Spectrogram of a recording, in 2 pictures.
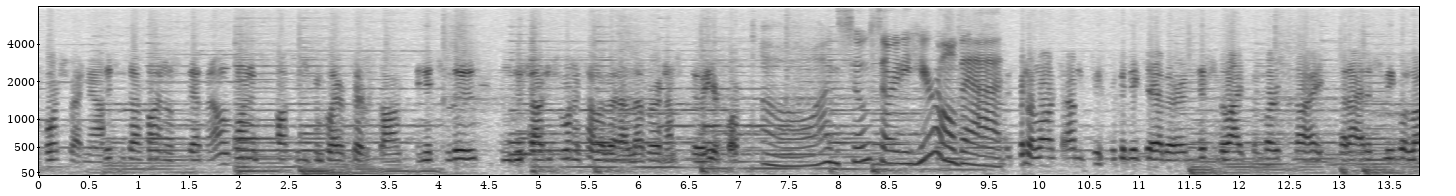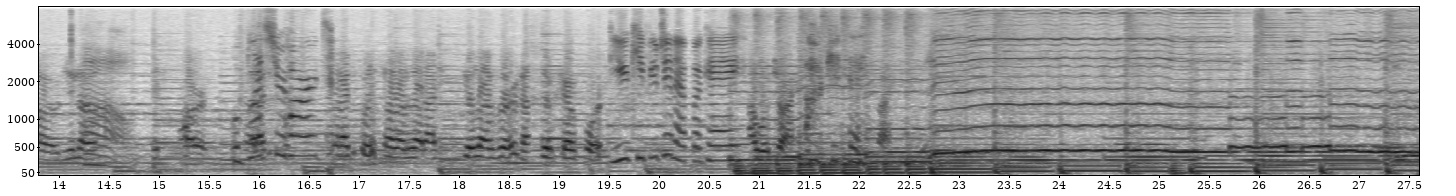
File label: country radio aircheck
